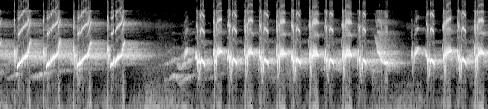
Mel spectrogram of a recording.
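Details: Black-winged myna used as a lure and training recording for caged birds, delivering rising, whistled chirps in quick succession, a brief quieter break, then a dense series of sharp, ringing notes.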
